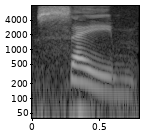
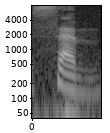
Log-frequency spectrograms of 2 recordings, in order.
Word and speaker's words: same: There's also same, the same. Long A. The same. Same, yeah. The same. Quite often you say it like it's like sem, okay?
